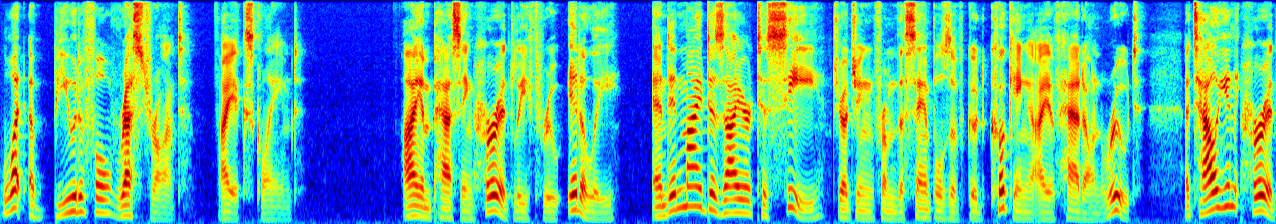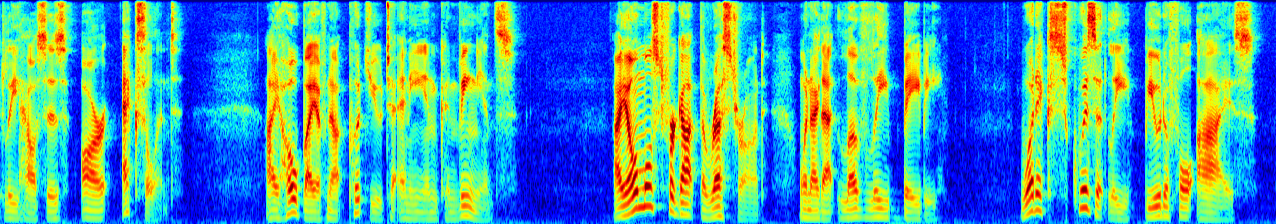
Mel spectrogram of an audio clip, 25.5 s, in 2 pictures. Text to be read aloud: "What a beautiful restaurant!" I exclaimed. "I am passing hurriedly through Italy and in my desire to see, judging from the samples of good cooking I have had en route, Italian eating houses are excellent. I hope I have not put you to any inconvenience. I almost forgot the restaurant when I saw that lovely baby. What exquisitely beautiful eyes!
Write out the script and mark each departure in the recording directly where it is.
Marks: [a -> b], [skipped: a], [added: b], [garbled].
"What a beautiful restaurant!" I exclaimed. "I am passing hurriedly through Italy and in my desire to see, judging from the samples of good cooking I have had en route, Italian [eating -> hurriedly] houses are excellent. I hope I have not put you to any inconvenience. I almost forgot the restaurant when I [skipped: saw] that lovely baby. What exquisitely beautiful eyes!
